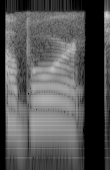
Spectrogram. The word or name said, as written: abort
